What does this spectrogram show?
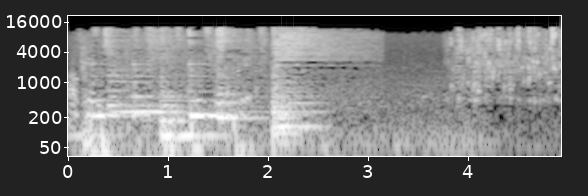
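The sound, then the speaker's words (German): Water trickles and splashes steadily at a sacred spring, fairly loud, with indistinct human voices over the first half before the flow continues more softly on its own. “An dieser heiligen Quelle müssen wir uns reinigen, bevor wir den Palast besuchen.”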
